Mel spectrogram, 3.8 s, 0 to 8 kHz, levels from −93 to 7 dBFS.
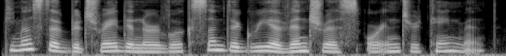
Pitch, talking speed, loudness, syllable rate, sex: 175 Hz, 205 wpm, -18 LUFS, 5.5 syllables/s, female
